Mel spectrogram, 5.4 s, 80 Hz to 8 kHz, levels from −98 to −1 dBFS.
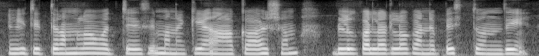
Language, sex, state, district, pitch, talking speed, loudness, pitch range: Telugu, female, Telangana, Hyderabad, 235 Hz, 110 wpm, -16 LUFS, 225-240 Hz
